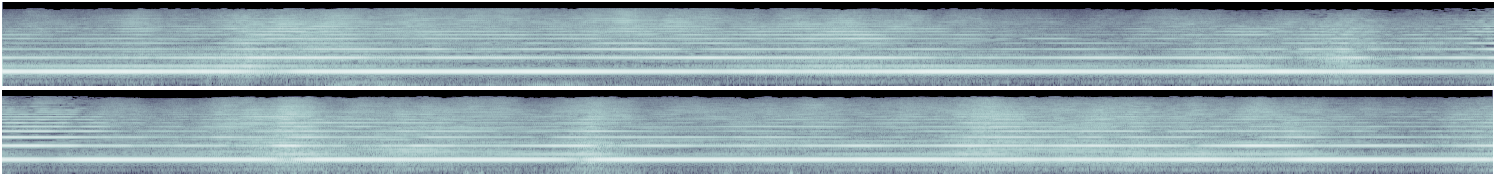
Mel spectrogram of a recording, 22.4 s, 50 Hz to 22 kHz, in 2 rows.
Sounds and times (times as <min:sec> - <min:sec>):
Civil defense siren: 0:00.0 - 0:22.3.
